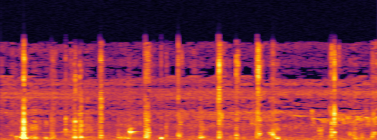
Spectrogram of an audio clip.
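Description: Mouth sounds of someone chewing fruit close to the microphone: irregular wet smacks and clicks, several a second.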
